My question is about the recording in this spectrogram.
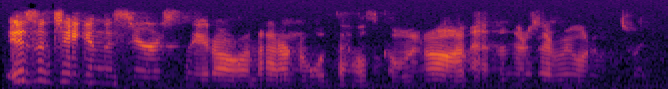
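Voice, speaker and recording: A woman hosting a casual video call conversation, talking quickly and lively. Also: mid-range voice. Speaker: host. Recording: distant tinny phone-line sound.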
